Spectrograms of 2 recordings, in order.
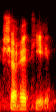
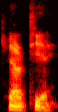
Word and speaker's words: Charretier: And you don't pronounce the R in the end of her name. Probably Ranger Sly told me that. Yeah, Charretier. Charretier.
